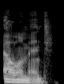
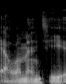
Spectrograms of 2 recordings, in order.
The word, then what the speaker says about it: LMNT: It's Element. Spell L-M-N-T, but don't say L-M-N-T. It's pronounced Element, guys.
